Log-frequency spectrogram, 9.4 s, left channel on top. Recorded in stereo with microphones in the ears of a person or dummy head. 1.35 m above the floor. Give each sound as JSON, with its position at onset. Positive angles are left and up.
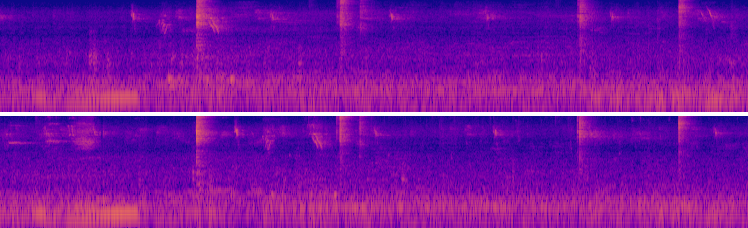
{"t": 2.5, "sound": "a crack", "side_deg": -25, "distance_m": 0.8}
